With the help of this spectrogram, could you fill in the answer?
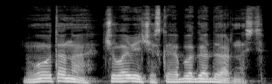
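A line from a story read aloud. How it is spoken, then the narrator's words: Sighing. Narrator (Russian): вздохнул славянин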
